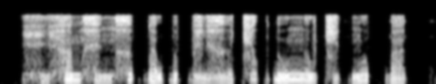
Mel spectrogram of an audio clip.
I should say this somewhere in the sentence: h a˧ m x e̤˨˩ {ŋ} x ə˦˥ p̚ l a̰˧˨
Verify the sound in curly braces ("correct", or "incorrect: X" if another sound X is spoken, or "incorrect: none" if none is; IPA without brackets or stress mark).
correct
